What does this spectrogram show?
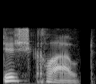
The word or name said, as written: dishclout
